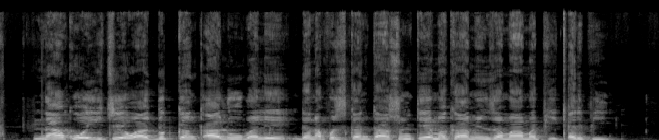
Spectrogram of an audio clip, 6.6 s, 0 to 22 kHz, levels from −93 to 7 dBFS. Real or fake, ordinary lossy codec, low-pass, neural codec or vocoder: real; none; none; none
